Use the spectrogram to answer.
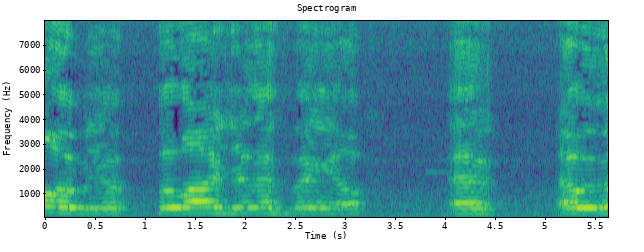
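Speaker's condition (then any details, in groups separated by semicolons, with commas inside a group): Speech impairment after birth surgery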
